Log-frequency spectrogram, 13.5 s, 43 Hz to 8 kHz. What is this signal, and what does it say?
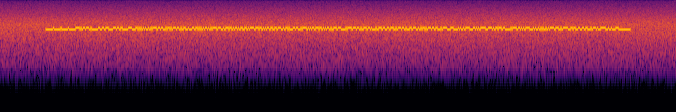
RTTY (50 baud, 170 Hz shift), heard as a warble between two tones, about 2100 Hz centre, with radio static. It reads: IM VORFELD WURDEN DIE SINGLES SAME AGAIN UND COMFORT VEROFFENTLICHT.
